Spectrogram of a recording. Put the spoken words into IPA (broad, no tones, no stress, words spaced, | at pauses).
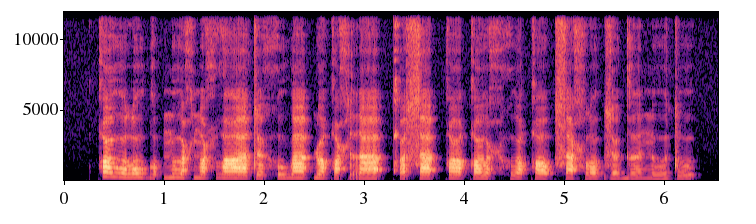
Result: qʊː lˠoɡɔʔ n̪ʊːħnɔħ ðˤaːtœ howaːʔɳʊqʊħ raːʔqʼʊ saʔqʊː qʊːħhʊː qɔʔ saħlˠʊʔzœ ɡəːnʊːtʊ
